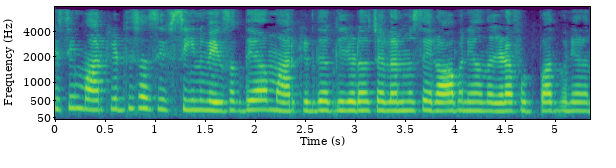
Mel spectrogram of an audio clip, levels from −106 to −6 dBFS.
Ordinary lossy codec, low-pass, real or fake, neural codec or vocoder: MP3, 48 kbps; 7.2 kHz; real; none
